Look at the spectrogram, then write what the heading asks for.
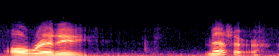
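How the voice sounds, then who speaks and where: A woman's voice: mid-range voice, takes it slowly, close to an everyday voice. An actress playing a stubborn, uneasy widowed landlady, folksy and forthright, in an old-time radio suspense play. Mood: uneasy, frightened. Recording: muffled, noisy vintage radio recording.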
